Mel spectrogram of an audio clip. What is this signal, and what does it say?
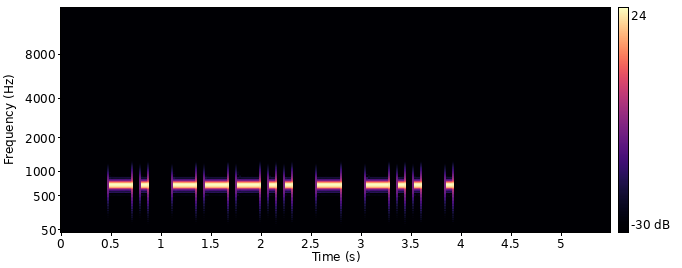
Morse code, heard as a keyed tone, about 15 wpm, 700 Hz. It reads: N8TDE
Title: USA Call Signs - 5 Characters - Repeated 3x - 15wpm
